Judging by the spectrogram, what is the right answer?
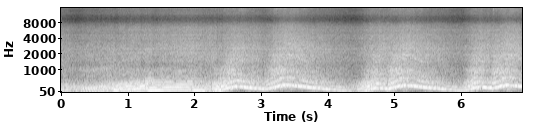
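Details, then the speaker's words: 2005 Kawasaki Ninja 636 rebuilt after years sitting, Yoshimura pipe fitted: starts cleanly, then sharp repeated throttle blips rise and fall smoothly with crisp exhaust and no knocks or misses; healthy engine. "we've got the yoshi pipe on here now and uh of course i cannot do this rebuild i've done it before without firing the bike up so i'm going to fire this bike up right now for you guys so you can hear what this thing sounds like"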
